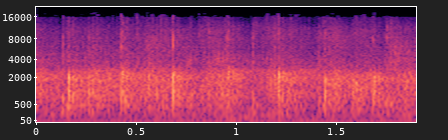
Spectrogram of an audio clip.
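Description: Audience applause for a storyteller and for the audience themselves: a steady wash of many hands clapping, with sharper individual claps standing out at a regular, fairly quick beat. Moderately loud, with no voices over it.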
